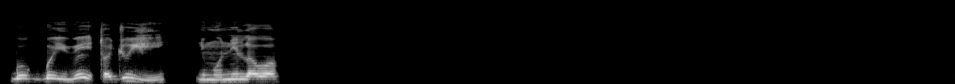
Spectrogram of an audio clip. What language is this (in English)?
Yoruba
